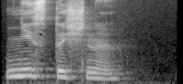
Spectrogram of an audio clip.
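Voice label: "нистысьны", Komi-Zyrian, female; kpv audio dict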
